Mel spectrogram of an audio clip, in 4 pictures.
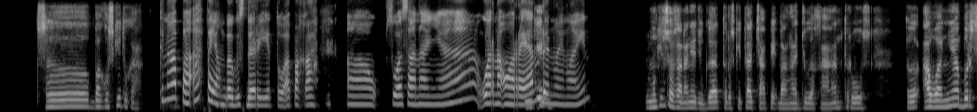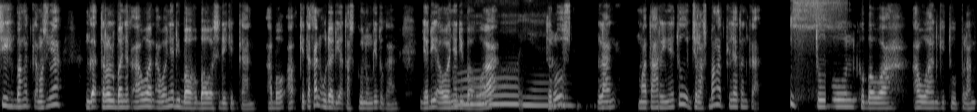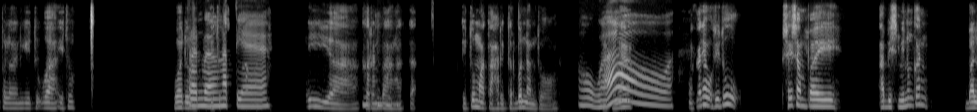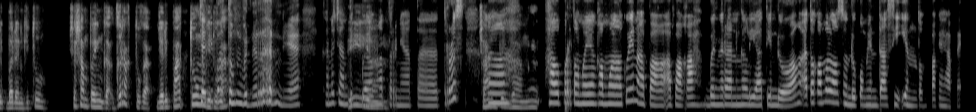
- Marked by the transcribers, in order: unintelligible speech; drawn out: "Oh"; other background noise; drawn out: "Ih"; tsk; unintelligible speech; drawn out: "wow"
- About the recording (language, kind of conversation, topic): Indonesian, podcast, Pengalaman melihat matahari terbit atau terbenam mana yang paling berkesan bagi kamu, dan apa alasannya?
